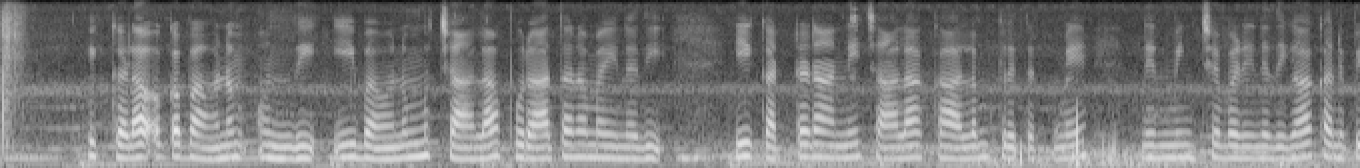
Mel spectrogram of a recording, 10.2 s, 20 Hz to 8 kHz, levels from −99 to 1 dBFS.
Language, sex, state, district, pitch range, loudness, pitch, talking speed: Telugu, female, Andhra Pradesh, Srikakulam, 205-225 Hz, -18 LUFS, 215 Hz, 90 wpm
